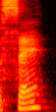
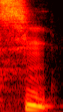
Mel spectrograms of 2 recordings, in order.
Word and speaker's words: c: Today we're going to learn how letters se, ese, and zeta work in Spanish. Now let's go. We begin with letter se. Yes, it's pronounced se and not si.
